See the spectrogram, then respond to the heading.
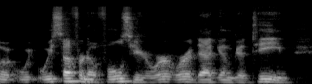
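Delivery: ordinary delivery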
